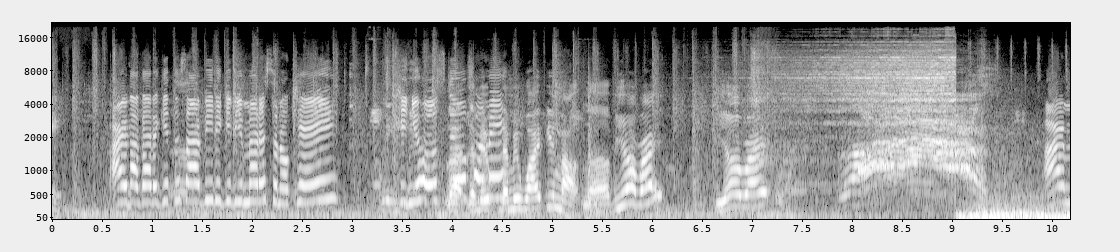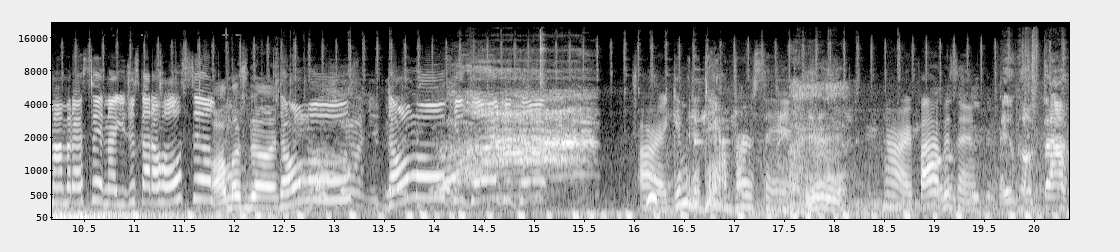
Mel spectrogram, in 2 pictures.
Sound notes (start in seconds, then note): 7.0 yells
